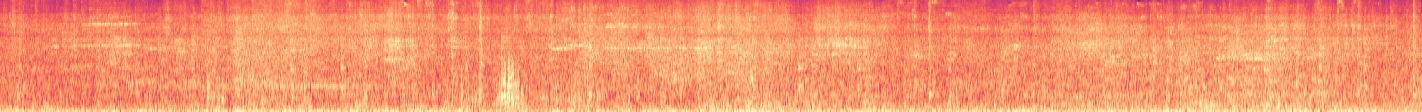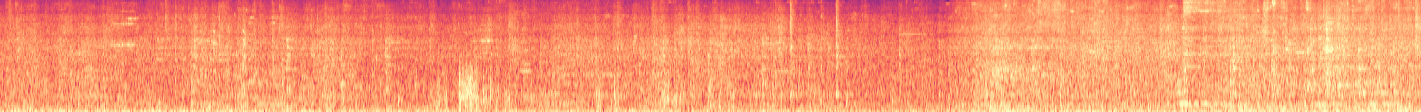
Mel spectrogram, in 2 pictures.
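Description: Freight train of covered hopper cars rolling past: a steady low rumble of steel wheels on the rails, with two brief sharper noises along the way. It grows louder near the end.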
